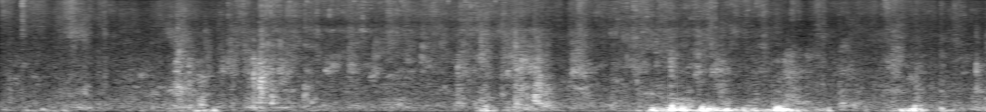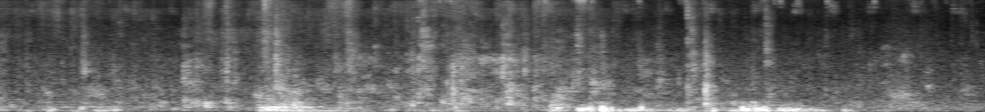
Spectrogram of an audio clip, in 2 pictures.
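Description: Beef cattle eating hay at a feed trough: rustling hay and chewing, with several louder low bursts of breath.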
